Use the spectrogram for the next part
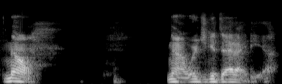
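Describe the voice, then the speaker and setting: A man reading the part of a weary mid-thirties male cop in a video-call table read, with a low, quiet, dry delivery. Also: steady tone, a little slow, husky. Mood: defensive.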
